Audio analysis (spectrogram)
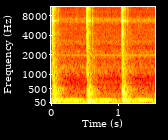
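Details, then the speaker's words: Harman pellet stove with empty hopper, new auger motor: sharp single clicks about twice a second over a low steady hum; auger does not turn despite sprocket and tension adjustments. "let me plug it in and this is the clicking sound that it makes so the hopper is empty Hopper's empty you hear that clicking sound this is what it doesn't turn"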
